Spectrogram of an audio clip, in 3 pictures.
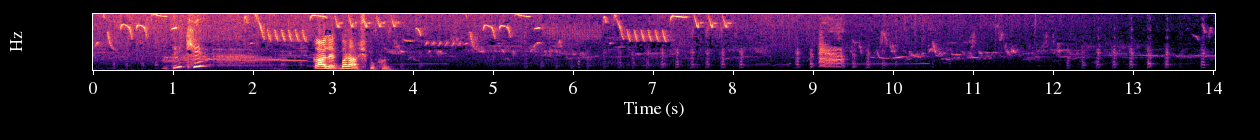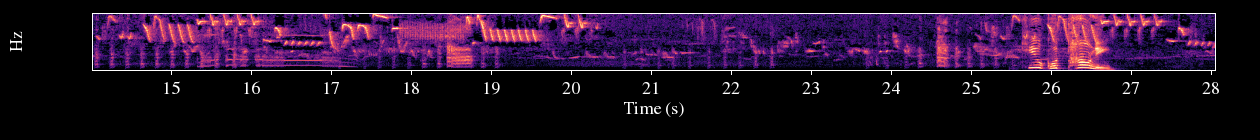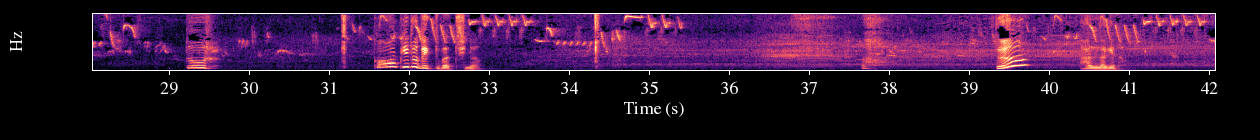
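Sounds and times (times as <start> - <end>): quick repeated clicking bird calls: 31.1 - 31.5, 34.2 - 34.8.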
